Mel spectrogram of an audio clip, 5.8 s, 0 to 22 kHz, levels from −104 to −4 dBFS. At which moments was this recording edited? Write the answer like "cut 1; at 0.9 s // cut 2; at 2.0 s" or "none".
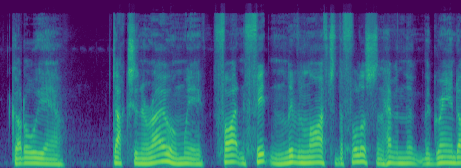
cut 1; at 2.6 s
